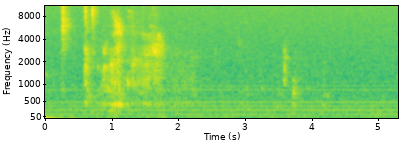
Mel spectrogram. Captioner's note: mouth squishing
